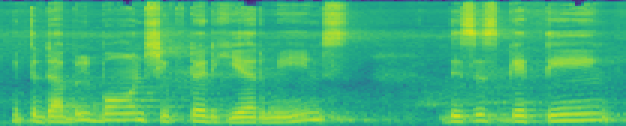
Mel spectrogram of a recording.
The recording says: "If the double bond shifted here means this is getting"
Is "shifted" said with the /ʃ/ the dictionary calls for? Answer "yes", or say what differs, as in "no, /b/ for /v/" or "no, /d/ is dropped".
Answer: yes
